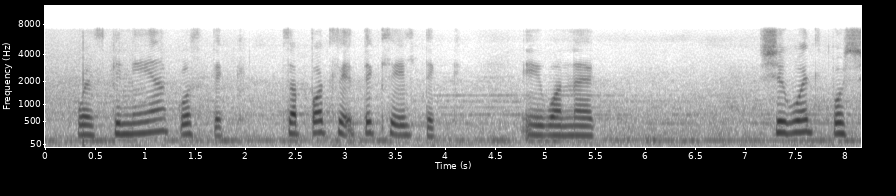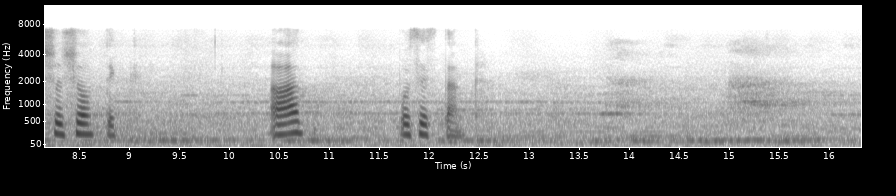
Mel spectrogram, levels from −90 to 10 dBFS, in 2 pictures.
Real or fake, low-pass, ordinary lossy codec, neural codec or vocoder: fake; 7.2 kHz; none; codec, 16 kHz, 6 kbps, DAC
